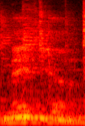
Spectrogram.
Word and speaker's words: Megna: Now, I learned much later that Megna, M-E-G-N-A, is pronounced Menya if you're Italian, but we didn't know any better.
